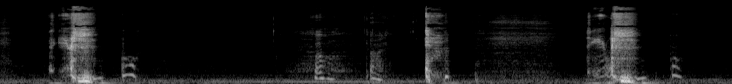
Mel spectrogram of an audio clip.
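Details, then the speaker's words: Sneezing fit of three loud explosive sneezes in quick succession, each preceded by a short indrawn breath, in a person who is ill and exposed to dust, after holding the sneezes in earlier. "I decided to help her pack up her Christmas decorations and put them back in the Hat and the dust on top of being sick got to me but I couldn't like let it out in front of her because mental block"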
